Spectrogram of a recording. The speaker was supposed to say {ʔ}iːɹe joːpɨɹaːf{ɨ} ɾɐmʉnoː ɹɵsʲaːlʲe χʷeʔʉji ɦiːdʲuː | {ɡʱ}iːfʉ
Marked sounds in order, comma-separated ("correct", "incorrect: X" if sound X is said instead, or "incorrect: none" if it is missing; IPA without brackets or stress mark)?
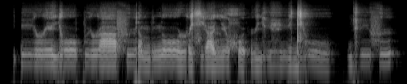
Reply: correct, incorrect: ʉ, correct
